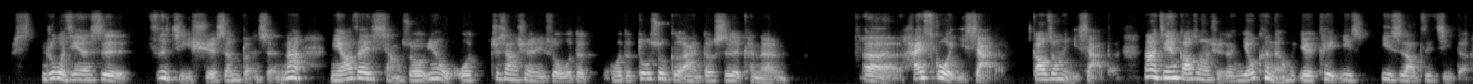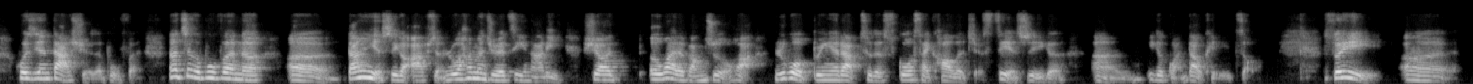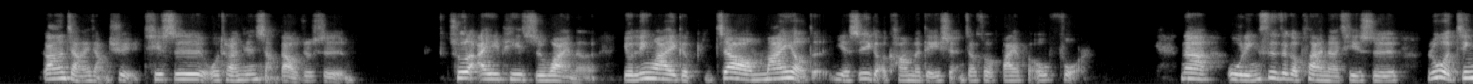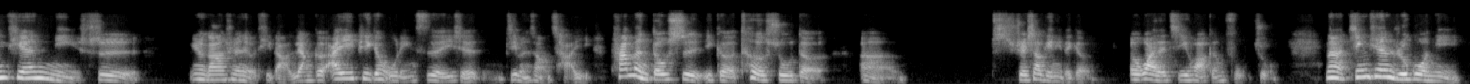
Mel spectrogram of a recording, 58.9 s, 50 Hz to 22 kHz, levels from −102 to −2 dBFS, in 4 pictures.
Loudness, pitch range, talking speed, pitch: -30 LUFS, 190-260 Hz, 325 characters per minute, 215 Hz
